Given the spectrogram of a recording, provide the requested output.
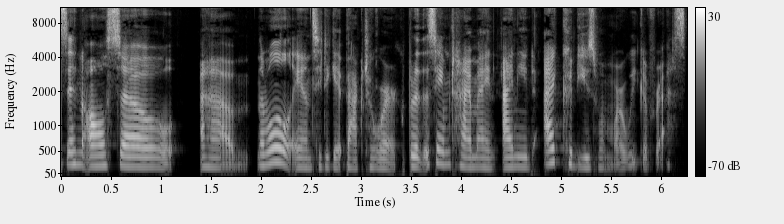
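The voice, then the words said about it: Congested, stuffy-sounding voice. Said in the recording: “you might hear in my voice, ... I believe I have a sinus infection right now. So I would love for my voice to sound normal, but if it sounds off, that's because I'm a little congested.”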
